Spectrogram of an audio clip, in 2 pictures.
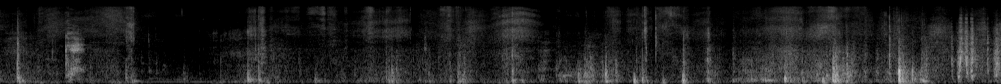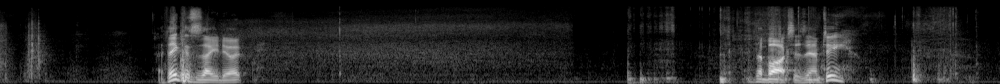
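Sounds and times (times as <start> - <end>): cardboard scraping and rustling: 2.4 - 10.0.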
